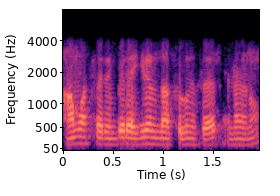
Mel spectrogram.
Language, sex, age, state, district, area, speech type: Tamil, male, 30-45, Tamil Nadu, Pudukkottai, rural, conversation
